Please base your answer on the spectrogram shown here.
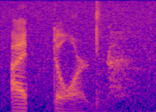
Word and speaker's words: Ipedorn: How would you say that? Ipedorn? Ipdorn? Ipedorn? Yeah. The I've proper dorn. Ipedorn. pronunciation is Ipedorn. But people just call me Ipedorn.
